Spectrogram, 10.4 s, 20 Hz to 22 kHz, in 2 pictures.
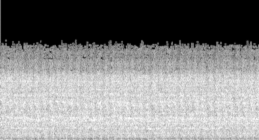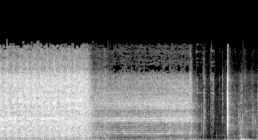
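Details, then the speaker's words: Diesel truck at its first start after a Stage 1 build (new parts, aFe turbo-back exhaust, TS chip): about seven seconds of even cranking at roughly four turns a second that never fires. This retry comes two hours later. "Nothing. We'll wait, then try again, and again, and again."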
